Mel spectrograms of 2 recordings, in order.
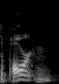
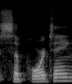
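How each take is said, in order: First: The ending is said with an 'in' sound. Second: The ending is said with a full 'ing' sound. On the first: "our ings tend to sound like ins" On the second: "instead of supporting"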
